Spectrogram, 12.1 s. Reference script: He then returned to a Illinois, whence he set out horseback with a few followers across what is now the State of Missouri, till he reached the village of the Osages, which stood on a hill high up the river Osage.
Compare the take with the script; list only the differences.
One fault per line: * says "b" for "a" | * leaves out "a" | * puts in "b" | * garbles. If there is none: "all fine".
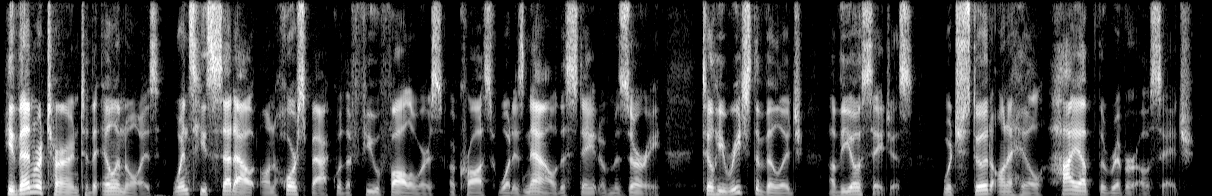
* says "the" for "a"
* puts in "on"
